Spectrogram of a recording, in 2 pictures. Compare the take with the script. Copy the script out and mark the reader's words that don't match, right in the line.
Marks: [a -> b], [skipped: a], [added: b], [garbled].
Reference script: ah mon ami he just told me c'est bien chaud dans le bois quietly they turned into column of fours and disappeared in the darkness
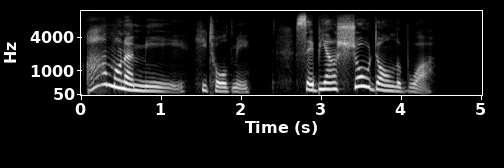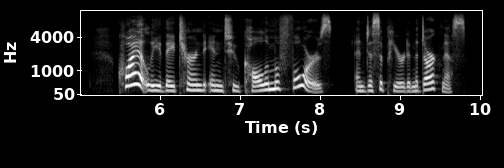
ah mon ami he [skipped: just] told me c'est bien chaud dans le bois quietly they turned into column of fours and disappeared in the darkness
